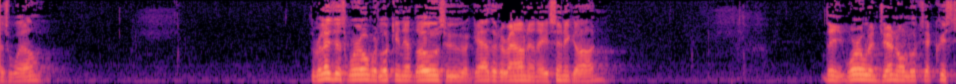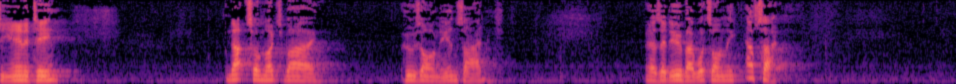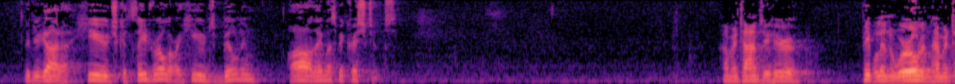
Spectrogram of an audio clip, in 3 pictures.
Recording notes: Downtown Church Of Christ Audio Sermon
